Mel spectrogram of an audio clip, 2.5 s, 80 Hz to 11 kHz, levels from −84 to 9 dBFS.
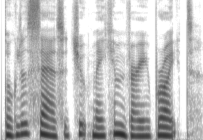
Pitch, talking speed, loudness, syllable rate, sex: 200 Hz, 190 wpm, -17 LUFS, 4.1 syllables/s, female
